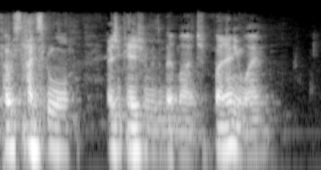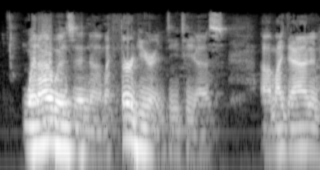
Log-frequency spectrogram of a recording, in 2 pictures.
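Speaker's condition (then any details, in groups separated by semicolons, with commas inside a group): Cleft palate and cleft lip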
